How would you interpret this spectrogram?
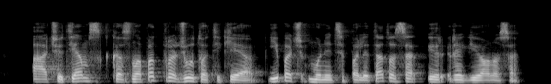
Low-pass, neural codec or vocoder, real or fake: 7.2 kHz; none; real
